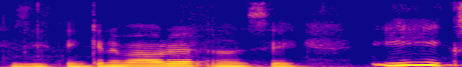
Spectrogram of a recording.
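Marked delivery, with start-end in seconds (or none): 1.9-2.3 small storybook scream. A narrator's reading. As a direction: squeal lightly like startled trick-or-treaters. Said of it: "screamed some trick-or-treaters".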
